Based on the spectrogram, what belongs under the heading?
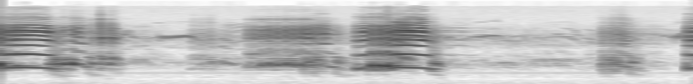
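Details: Eurasian cranes resting in numbers at Israel's Hula Nature Reserve: a few drawn-out, rasping trumpet notes, each half a second or longer, from overlapping birds, recorded on a live camera.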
